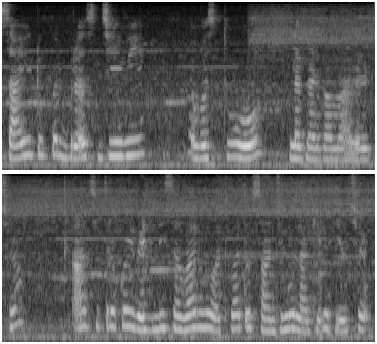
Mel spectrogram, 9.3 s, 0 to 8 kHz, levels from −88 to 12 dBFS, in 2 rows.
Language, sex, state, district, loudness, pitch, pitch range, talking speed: Gujarati, female, Gujarat, Valsad, -18 LUFS, 240 Hz, 220-265 Hz, 120 wpm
